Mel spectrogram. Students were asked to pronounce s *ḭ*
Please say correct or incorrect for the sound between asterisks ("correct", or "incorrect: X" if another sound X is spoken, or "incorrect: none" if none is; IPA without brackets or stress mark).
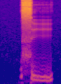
correct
